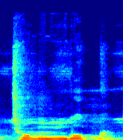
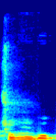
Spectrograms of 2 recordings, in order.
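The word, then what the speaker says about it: 중국: এইভাবে জুঙ্গুক শব্দটি উচ্চারণের ক্ষেত্রে আপনি লিসেনিংয়ে অনেকটা চুঙ্গুক শুনতে পারেন, চুঙ্গুক, ঝুঙ্গুক, চুঙ্গুক, এরকম। জনুন চুঙ্গুক সারাম ইমনেদা, জনুন চুঙ্গুক এস ওয়াসমনেদা, এইরকম শুনতে পারেন লিসেনিংয়ে।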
